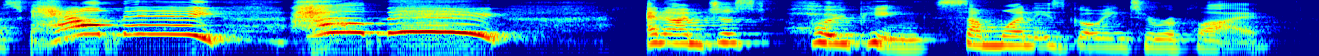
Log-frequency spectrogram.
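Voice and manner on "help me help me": long, very loud, very high, drawn-out screams. Retelling being locked in a bathroom and shouting: retelling own screaming for help. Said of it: "I'm just screaming bloody murder".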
